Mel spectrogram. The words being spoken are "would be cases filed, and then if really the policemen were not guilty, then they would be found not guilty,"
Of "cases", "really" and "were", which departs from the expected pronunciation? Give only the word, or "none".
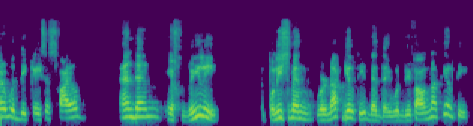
cases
